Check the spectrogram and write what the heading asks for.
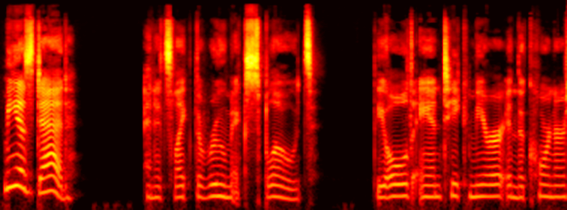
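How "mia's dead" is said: high, loud screamed reveal. A narrator's reading. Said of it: "Mom screams".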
